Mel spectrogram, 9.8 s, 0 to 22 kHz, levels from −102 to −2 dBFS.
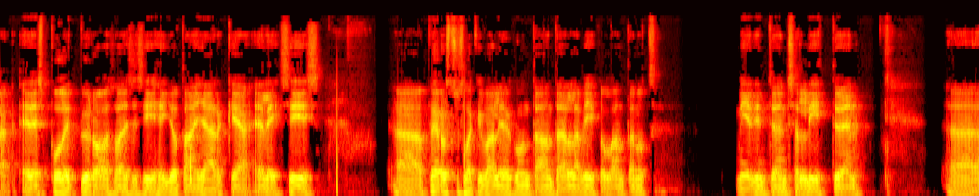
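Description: Loud pops occur at 1.90 to 1.92 s, 3.36 to 3.38 s and 4.64 to 4.66 s, each a single sharp crack about 15 dB above the speech, which continues underneath. A sudden voltage pulse, likely from a switch, plug contact or static discharge, was added to the signal.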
